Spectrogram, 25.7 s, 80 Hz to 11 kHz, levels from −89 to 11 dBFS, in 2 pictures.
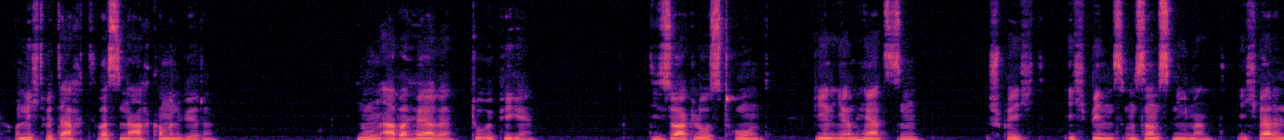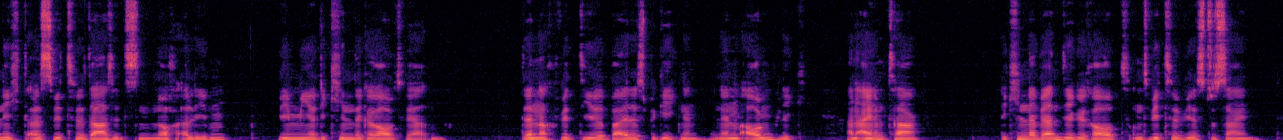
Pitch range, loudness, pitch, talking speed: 125-140 Hz, -22 LUFS, 135 Hz, 140 wpm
